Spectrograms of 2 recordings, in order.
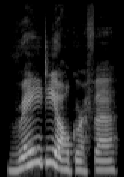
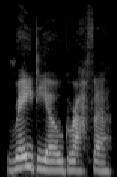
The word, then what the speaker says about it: radiographer: Radiographer. Now be careful with this one. You might want to pronounce it radiographer or something similar, but it's pronounced Radiographer.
